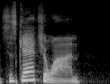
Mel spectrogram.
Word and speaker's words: Saskatchewan: And I was like, okay, Saskatchewan can't be the Rough Riders, right? No, they absolutely are. It is the Saskatchewan? – Saskatchewan. – Saskatchewan.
